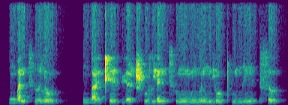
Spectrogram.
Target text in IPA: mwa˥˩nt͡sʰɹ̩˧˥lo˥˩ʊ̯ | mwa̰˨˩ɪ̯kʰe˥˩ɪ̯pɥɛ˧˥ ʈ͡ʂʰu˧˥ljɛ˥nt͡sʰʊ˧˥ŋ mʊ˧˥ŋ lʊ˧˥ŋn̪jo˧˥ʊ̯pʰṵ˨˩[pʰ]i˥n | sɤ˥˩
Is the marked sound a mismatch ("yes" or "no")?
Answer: yes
